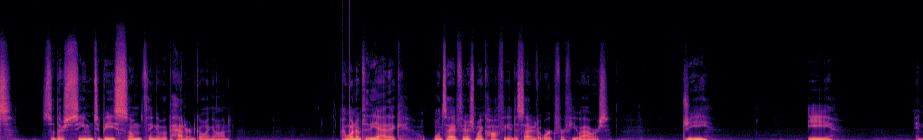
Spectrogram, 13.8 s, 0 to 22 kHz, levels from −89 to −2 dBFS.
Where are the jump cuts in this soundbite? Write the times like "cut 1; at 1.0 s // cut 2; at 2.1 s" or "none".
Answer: none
